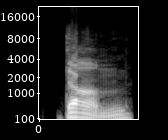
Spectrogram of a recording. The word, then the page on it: dumb: American English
